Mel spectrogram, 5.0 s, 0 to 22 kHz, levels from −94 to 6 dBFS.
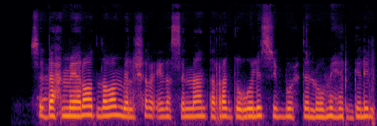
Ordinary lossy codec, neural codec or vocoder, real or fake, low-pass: MP3, 96 kbps; vocoder, 44.1 kHz, 128 mel bands, Pupu-Vocoder; fake; 19.8 kHz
